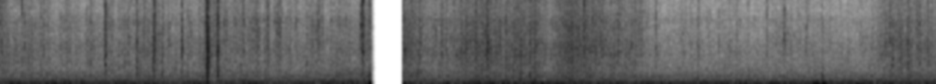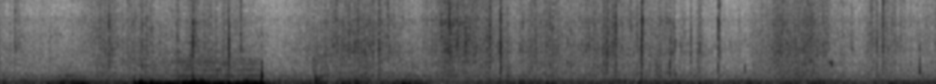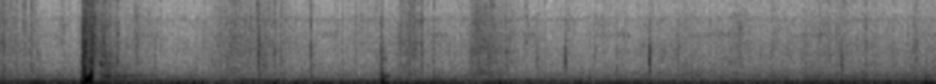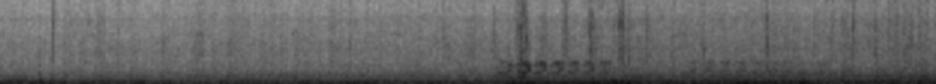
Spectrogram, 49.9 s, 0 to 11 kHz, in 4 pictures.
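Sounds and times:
bees buzzing: 0:09.5 - 0:18.4, 0:24.9 - 0:31.2, 0:41.5 - 0:49.9
smoke being blown: 0:14.2 - 0:16.2, 0:26.0 - 0:27.1.

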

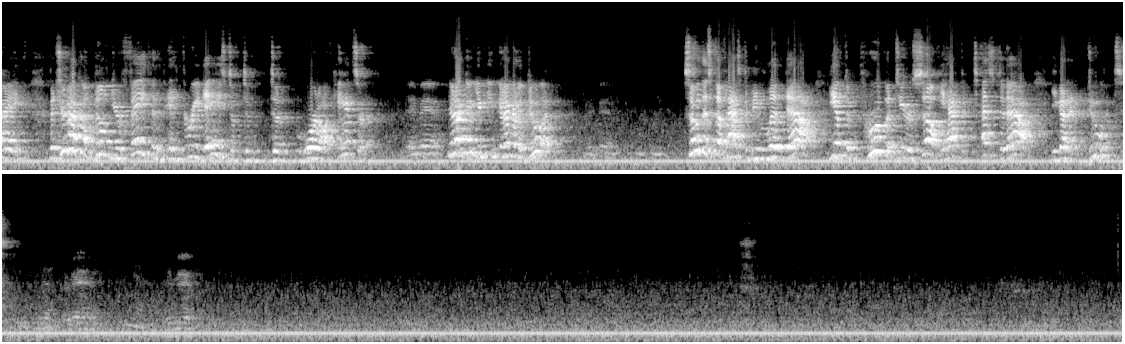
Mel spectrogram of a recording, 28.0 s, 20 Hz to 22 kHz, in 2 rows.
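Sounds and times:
low hum with faint hiss: 0:00.0 - 0:28.0.

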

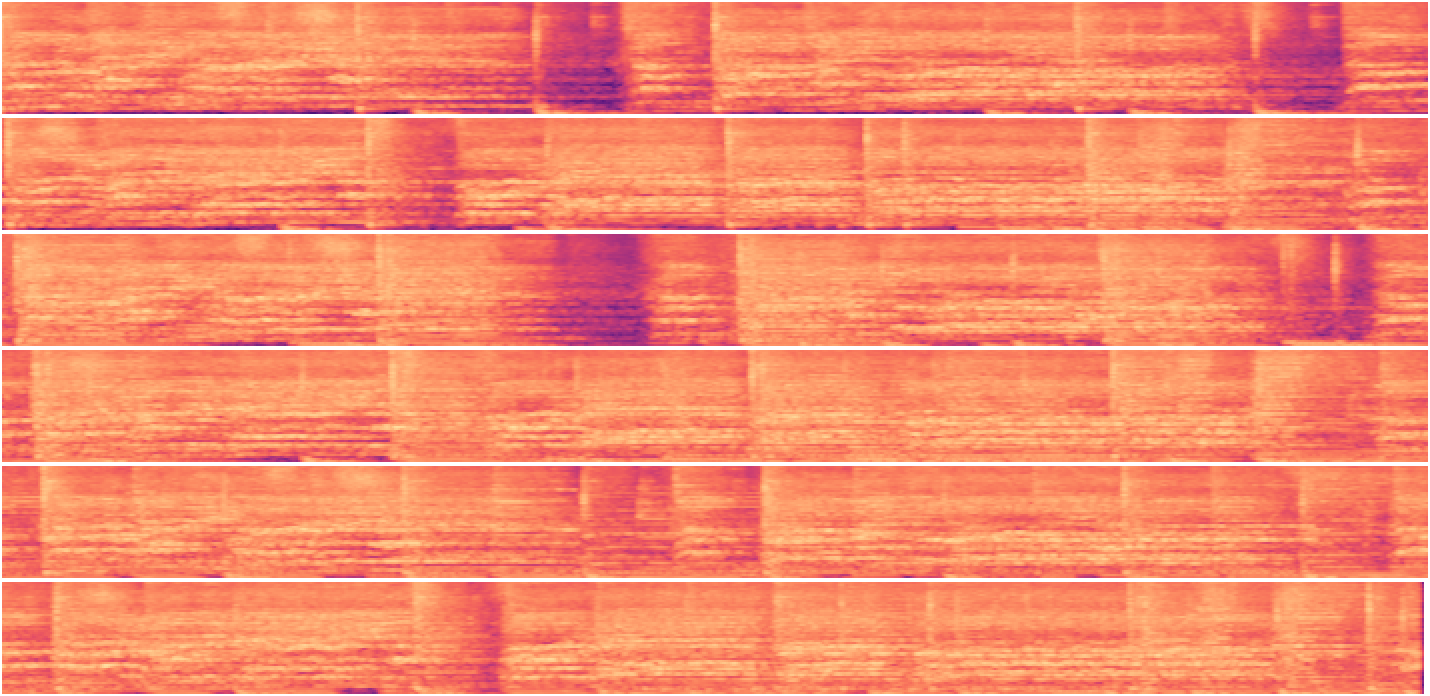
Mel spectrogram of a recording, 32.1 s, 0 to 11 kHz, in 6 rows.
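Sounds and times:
choir singing: 0:00.0 - 0:32.0
orchestral accompaniment: 0:07.1 - 0:32.0.

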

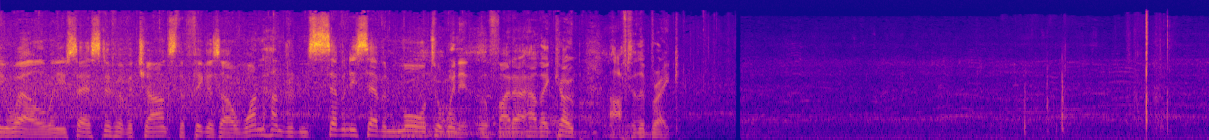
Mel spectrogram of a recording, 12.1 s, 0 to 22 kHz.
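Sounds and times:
crowd ambience: 0:00.0 - 0:06.8, 0:07.4 - 0:12.0
bat hitting ball: 0:10.2 - 0:11.8.

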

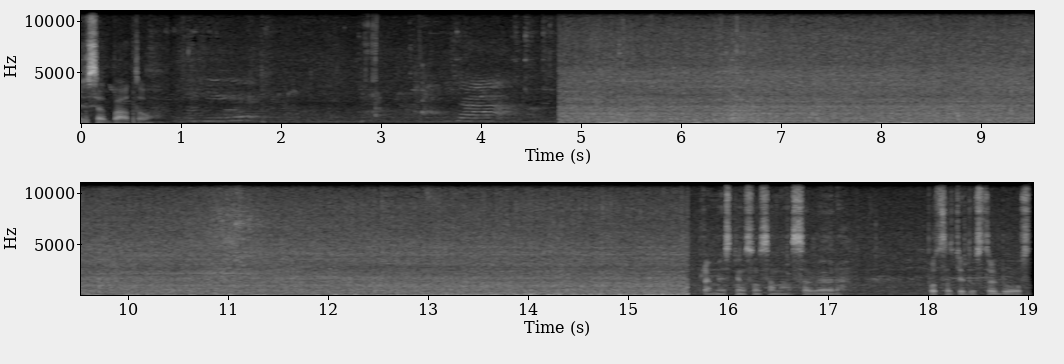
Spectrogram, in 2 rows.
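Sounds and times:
hiss of travel: 0:04.8 - 0:15.7
wind buffeting microphone: 0:04.8 - 0:15.7.

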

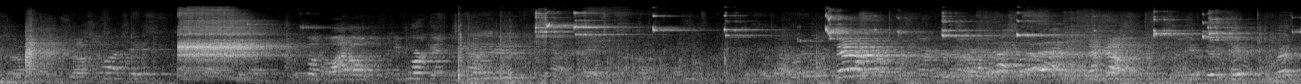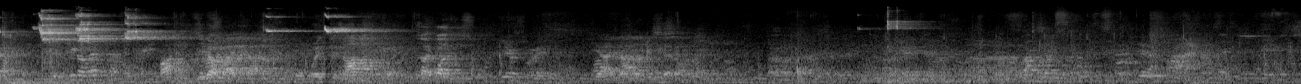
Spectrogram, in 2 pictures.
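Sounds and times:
people calling out: 0:01.8 - 0:03.1
sneakers squeaking: 0:04.5 - 0:15.0, 0:15.6 - 0:17.1, 0:21.5 - 0:22.5.

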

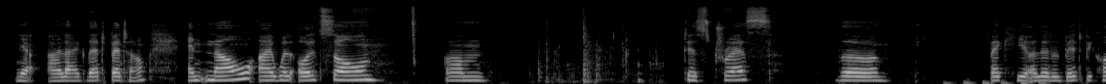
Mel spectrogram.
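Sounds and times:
person speaking: 0:08.4 - 0:11.0.

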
